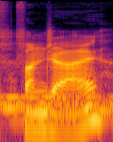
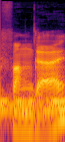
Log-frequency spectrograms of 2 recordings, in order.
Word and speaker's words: fungi: mycology the study of fungi or fungi depending on how you like to pronounce it and cerevisiae comes from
